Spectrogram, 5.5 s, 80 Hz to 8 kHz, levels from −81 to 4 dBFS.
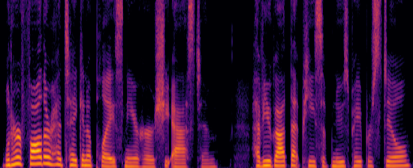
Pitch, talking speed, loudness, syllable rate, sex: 210 Hz, 220 wpm, -19 LUFS, 5.5 syllables/s, female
